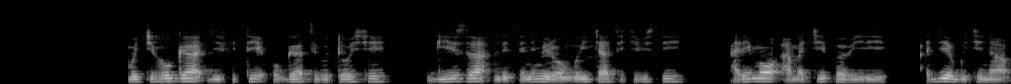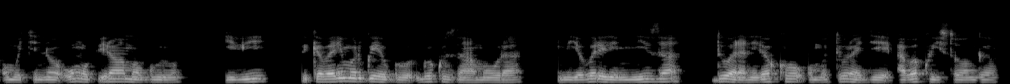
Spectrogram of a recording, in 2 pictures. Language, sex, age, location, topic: Kinyarwanda, male, 25-35, Nyagatare, government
